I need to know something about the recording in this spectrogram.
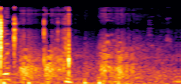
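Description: A few sharp metallic clicks from a semi-automatic pistol being cleared and shown safe, the loudest at the very start and another a little under a second in.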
